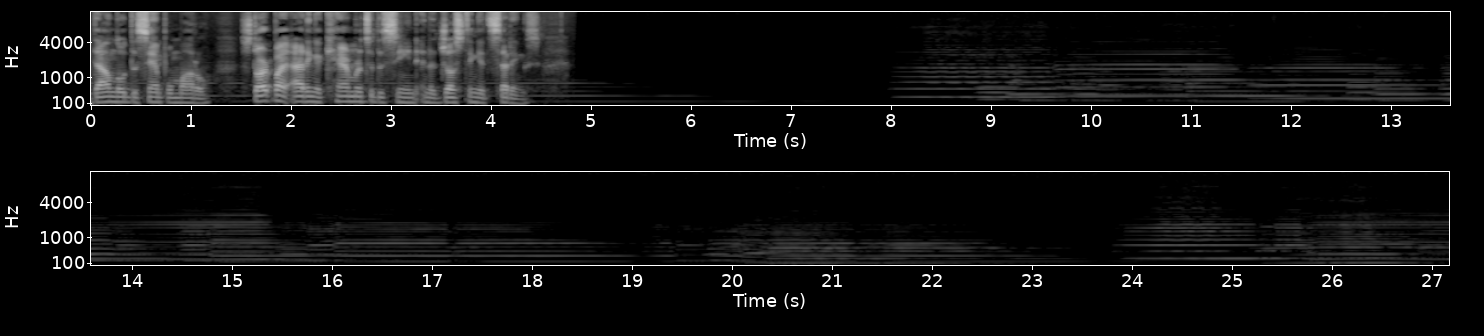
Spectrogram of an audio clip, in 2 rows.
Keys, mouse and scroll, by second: 4.1-4.9 drag, 6.1-7.2 drag, 8.6 click, 9.5-11.9 drag, 16.2-18.1 drag, 19.4 drag, 20.3-23.0 drag, 23.9 shift+click.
